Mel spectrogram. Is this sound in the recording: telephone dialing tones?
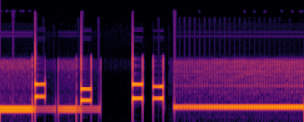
yes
